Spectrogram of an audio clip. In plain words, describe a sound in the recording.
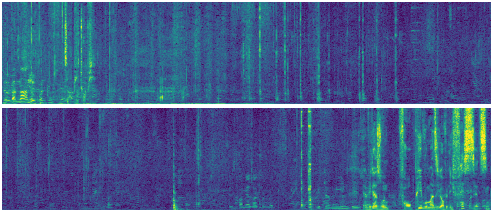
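A middle-aged man talks calmly into a clip-on microphone, close by.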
